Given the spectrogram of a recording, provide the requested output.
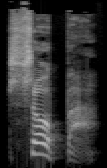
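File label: "sopa", Spanish, female; mekanta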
